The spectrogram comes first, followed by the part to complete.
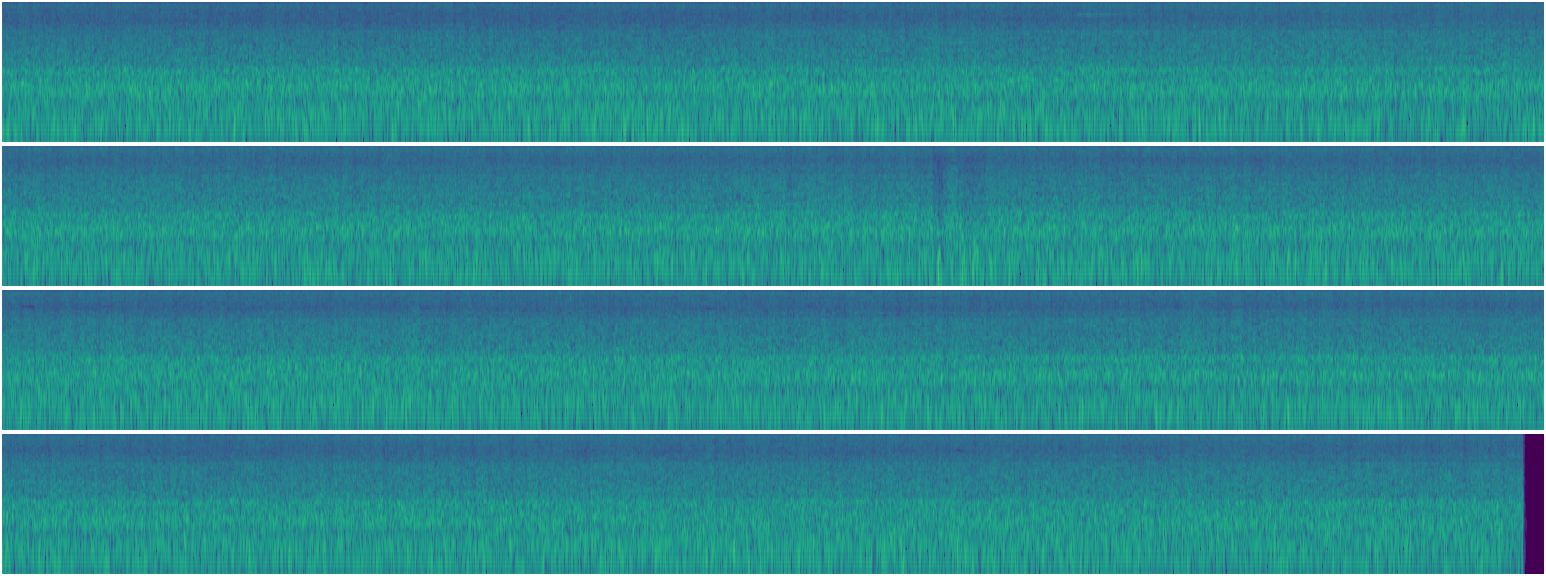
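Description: Water pouring over a reservoir's concrete spillway and rushing down the channel below it, a loud, steady, unbroken rush of noise.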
